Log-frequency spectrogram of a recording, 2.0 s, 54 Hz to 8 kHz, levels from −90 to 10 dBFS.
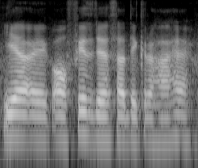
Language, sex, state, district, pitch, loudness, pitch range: Hindi, male, Arunachal Pradesh, Lower Dibang Valley, 130 Hz, -16 LUFS, 125-135 Hz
